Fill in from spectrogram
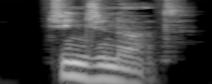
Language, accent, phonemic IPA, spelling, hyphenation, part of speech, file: English, Australia, /ˈd͡ʒɪnd͡ʒəɹnət/, gingernut, gin‧ger‧nut, noun, En-au-gingernut.ogg
- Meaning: 1. A hard biscuit, flavoured with powdered ginger, often dunked in tea 2. A redhead; a ginger-haired person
